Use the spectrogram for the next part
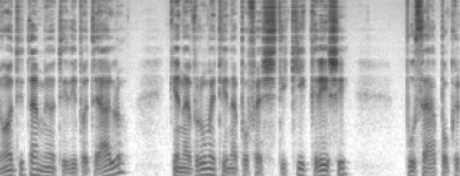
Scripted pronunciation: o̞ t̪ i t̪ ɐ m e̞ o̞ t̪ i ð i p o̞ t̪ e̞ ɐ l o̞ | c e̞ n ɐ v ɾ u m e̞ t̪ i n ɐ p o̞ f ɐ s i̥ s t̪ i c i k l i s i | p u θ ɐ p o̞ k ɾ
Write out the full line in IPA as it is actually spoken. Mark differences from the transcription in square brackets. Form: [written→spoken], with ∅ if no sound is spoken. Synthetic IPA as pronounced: o̞ t̪ i t̪ ɐ m e̞ o̞ t̪ i ð i p o̞ t̪ e̞ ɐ l o̞ | c e̞ n ɐ v ɾ u m e̞ t̪ i n ɐ p o̞ f ɐ s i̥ s t̪ i c i k [l→ɾ] i s i | p u θ [ɐ→ɐː] p o̞ k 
